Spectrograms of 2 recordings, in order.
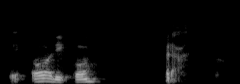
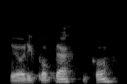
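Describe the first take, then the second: First: "teórico" and "práctico" set apart by a pause; each word of "teórico práctico" given its own stress; separated words. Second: Said in the usual way. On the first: Shown as a demonstration. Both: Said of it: "sus sílabas tónicas y sus sílabas átonas".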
